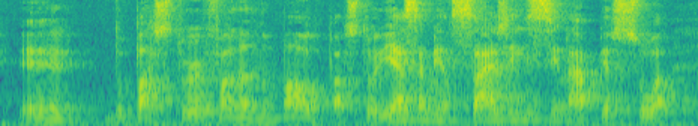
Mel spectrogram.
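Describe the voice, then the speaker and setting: Amid noticeable background noise and audible room echo, a man speaks at medium pitch and a moderate pace. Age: 60s. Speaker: missionary preacher. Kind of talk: interview.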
